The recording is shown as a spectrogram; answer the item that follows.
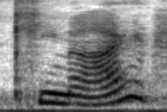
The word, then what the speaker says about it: Kenai: I have since learned that this color is pronounced Kenai, and the color I used for the drawstring is called Marsala, like curry marsala or tikka marsala.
